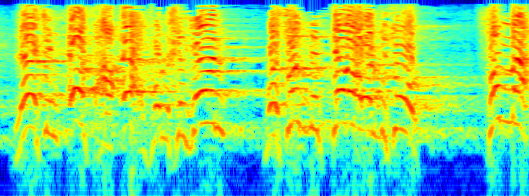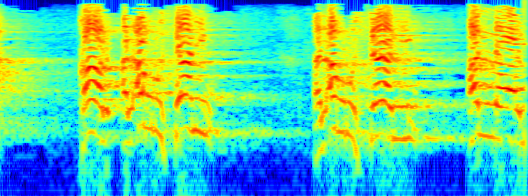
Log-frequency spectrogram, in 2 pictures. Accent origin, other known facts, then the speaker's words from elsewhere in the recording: Egypt; تخفيض المديونية عنا كمصريين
